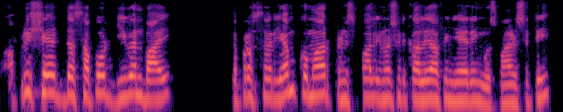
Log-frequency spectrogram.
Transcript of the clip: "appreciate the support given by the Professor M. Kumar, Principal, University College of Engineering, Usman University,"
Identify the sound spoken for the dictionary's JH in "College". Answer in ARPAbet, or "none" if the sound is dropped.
none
